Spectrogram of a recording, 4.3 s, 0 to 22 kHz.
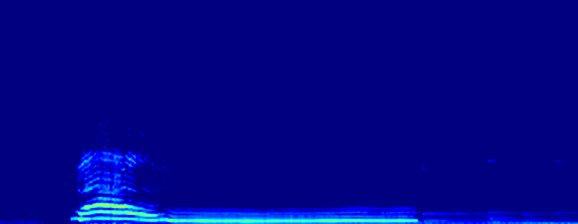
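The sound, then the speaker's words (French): A cat, Tag, lets out one long, loud meow at 2 a.m., after knocking at the parents' bedroom door, loud enough to wake everyone. It starts high and bright, then settles into a steady drawn-out tone for about two and a half seconds before breaking off. “Pourtant, cette nuit-là, il frappa la porte de la chambre de mes parents jusqu'à ce qu'il puisse rentrer et miaula suffisamment fort pour tous nous réveiller.”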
